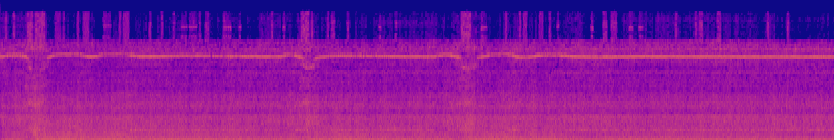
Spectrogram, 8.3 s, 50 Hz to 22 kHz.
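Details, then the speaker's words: 1968 Ford Mustang, barn find after sitting 30 years, carburettor needing work: steady low rumble with an even beat and no misses, idling on its own; owner first suspected a dead fuel pump, then found it working. "But, that thing is freaking running, dude. No way. Well, I don't know. We're getting some accelerator pumps working, so maybe we are getting fuel. Our ducks are excited, too. It's running on its own."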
